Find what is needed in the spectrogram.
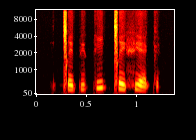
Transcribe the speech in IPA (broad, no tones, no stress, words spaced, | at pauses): ǀepʲuki ǀefʲæk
